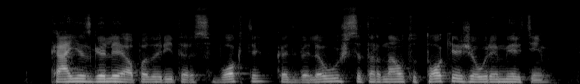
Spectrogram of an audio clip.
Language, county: Lithuanian, Vilnius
